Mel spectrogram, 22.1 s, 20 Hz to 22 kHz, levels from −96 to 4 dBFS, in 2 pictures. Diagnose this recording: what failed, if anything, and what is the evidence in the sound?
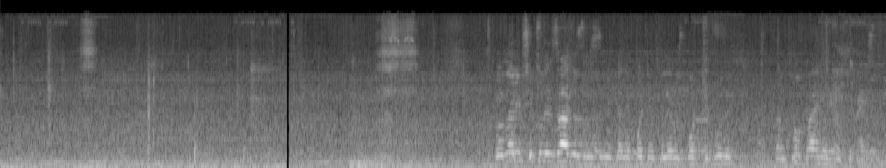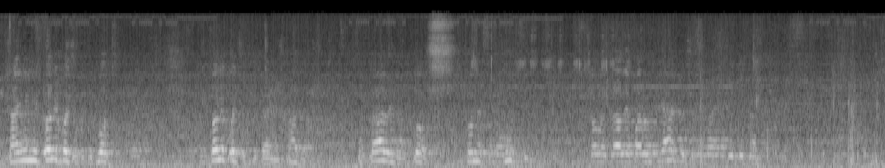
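A gap at a join of encoded pieces at 3.58 to 3.62 s opens a 37 ms gap in continuous sound. Separately encoded segments kept their encoder delay and padding. Smeared edges and seamless resumption rule out a network dropout.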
